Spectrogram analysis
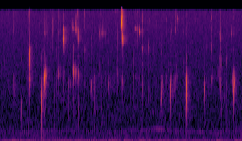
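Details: Aliska, a pet cat, eats Friskies wet food with beef: moist smacking and sharp clicking bites come in irregular bursts, with a faint low room hum and no talking.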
